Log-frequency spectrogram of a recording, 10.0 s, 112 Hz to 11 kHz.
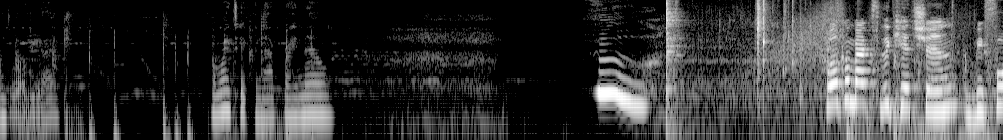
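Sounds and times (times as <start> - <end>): steady hiss in saucepan: 6.6 - 9.6.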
